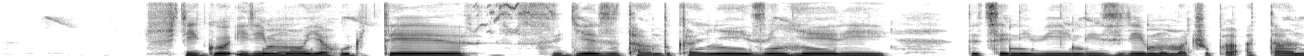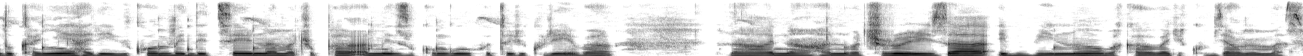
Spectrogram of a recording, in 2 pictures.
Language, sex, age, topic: Kinyarwanda, female, 18-24, finance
